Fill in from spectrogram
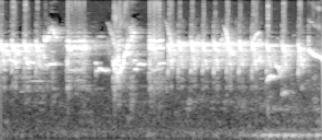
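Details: White-rumped shama song as a lure for other shamas: rapid stream of high, scratchy repeated notes with a few slurred whistles, ending in a descending whistle.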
